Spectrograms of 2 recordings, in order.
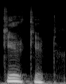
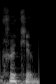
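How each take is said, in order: First: The word is said as 'kirkit' with no cr cluster. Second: The word is said as 'cricket' with a cr cluster. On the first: The speaker calls it right. "Asians pronounce it kirkit" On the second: The speaker calls it wrong. "Don't say cricket"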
